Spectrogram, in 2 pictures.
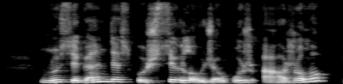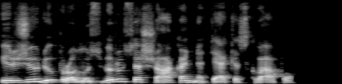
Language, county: Lithuanian, Šiauliai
